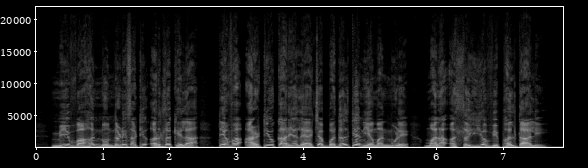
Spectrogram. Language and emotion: Marathi, angry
